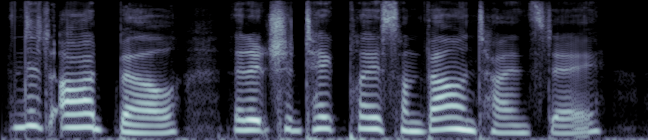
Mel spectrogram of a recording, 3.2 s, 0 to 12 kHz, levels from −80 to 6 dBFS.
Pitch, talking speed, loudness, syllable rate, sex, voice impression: 240 Hz, 220 wpm, -16 LUFS, 6.0 syllables/s, female, feminine, adult-like, tensed, slightly hard, fluent, intellectual, calm, slightly friendly, elegant, sharp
